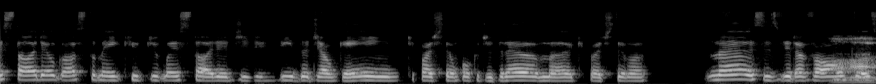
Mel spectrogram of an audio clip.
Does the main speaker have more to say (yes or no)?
yes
